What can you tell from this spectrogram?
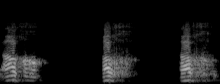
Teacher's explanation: akh itu adalah tenggorokan yang atas yang paling atas.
